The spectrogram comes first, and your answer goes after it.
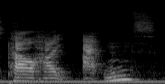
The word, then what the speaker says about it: Powhatan: for the people that we call Powhatan Native Americans or properly pronounce Pao high patents and this painting is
